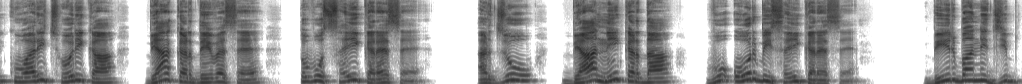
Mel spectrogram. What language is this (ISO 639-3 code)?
bgc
